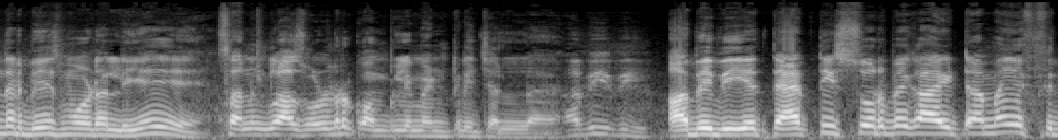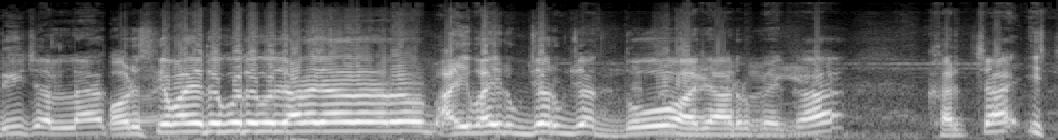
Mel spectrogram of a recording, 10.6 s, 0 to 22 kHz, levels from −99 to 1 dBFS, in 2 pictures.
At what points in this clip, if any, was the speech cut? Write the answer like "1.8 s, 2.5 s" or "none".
1.1 s, 5.8 s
